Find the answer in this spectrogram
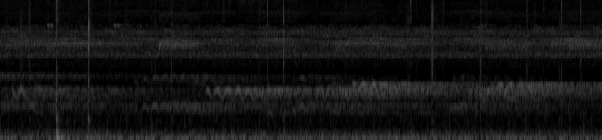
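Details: Loon calling at night with a soft, rapid, wavering tremolo held for several seconds, beneath a steady high insect hum and loud popping crackles from a campfire.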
